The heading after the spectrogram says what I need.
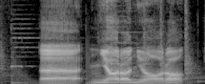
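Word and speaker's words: ニョロニョロ: Nyoro Nyoro should be accented on the first syllable, and it is like other onomatopoeias.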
